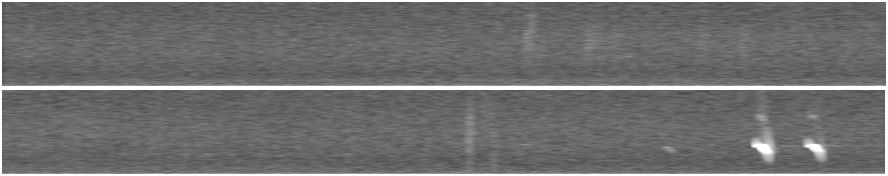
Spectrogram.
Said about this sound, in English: Wild bird in the distance.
